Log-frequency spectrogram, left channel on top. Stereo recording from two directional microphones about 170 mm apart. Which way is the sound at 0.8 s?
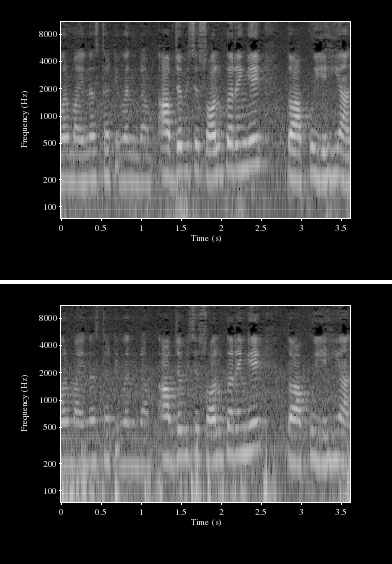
70° left (ahead or behind).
